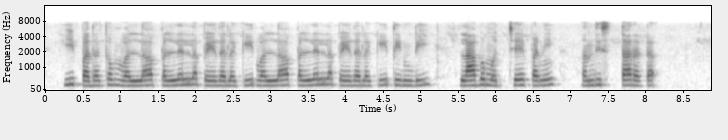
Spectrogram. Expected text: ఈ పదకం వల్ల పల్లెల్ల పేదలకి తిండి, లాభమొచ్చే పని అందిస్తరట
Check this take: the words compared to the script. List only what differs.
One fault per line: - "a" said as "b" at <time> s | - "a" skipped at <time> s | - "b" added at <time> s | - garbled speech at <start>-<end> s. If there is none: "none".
- "వల్ల పల్లెల్ల పేదలకి" added at 2.8 s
